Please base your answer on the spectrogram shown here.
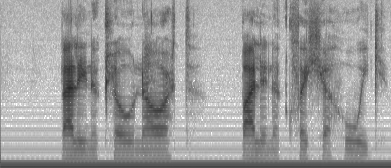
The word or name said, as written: Baile na Cloiche Thuaidh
